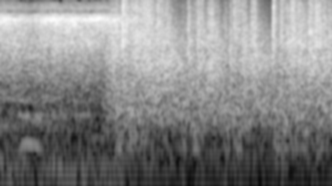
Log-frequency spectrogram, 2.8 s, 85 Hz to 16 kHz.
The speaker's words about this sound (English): Recruits train to safely fire the M9 Beretta pistol, slide in your hand, as well as to assemble and disassemble it.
